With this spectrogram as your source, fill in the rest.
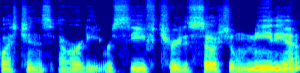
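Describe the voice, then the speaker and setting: A man speaking at a fairly slow pace. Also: dry, close sound with no echo. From Belgium (Flanders). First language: Dutch (Flemish). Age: 30s. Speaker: retro toy YouTuber. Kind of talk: live Q&A stream. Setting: livestream. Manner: casual, hesitant with many fillers.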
